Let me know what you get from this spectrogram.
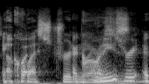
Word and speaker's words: equestrians: Equestrians. – Equestrians? – Yes. – Yeah. I said weirdos. – I said equestrianarian. – Equestrianarian school. – Just added a couple of syllables there.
